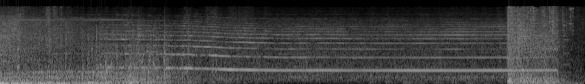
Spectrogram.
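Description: A tandem-rotor helicopter's turbines whine overhead.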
